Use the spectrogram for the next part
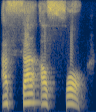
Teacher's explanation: Tinggal kalau so itu tebalkan pangkal lidah yang diangkat. Jadi bedanya tebal tipis. Ya, hanya saja menjadi tebal itu karena pangkal lidah diangkat.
